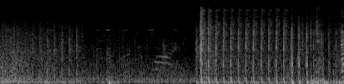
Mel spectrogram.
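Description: Rapid automatic gunfire in the shooter game Warzone, a loud, fast, steady rattle of shots that kicks in abruptly midway after a quieter stretch of game sound and voice.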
